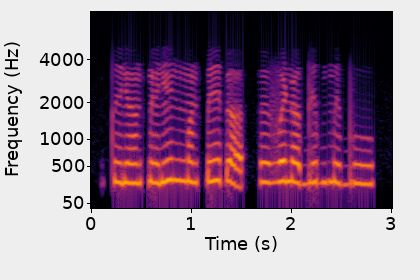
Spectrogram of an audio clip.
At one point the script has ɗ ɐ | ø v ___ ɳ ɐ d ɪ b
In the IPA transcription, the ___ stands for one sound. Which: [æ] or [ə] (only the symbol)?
ə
